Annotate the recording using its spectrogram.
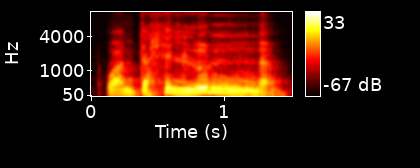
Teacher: Alors, si c'est un ba qui vient après, quand j'ai cette situation-là, un tanwin ou un nun sakina, et après j'ai un ba qui vient, je remplace le n qu'on entend dans le lun, le n, je le remplace par un m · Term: iqlab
